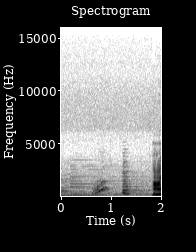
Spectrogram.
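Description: Quiet background music with guitar, running under a pause in the talk.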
